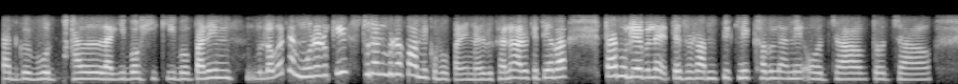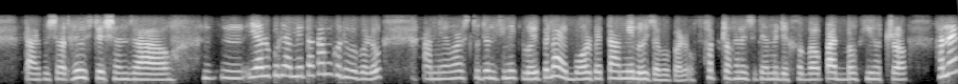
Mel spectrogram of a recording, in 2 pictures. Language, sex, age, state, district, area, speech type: Assamese, female, 30-45, Assam, Goalpara, urban, conversation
